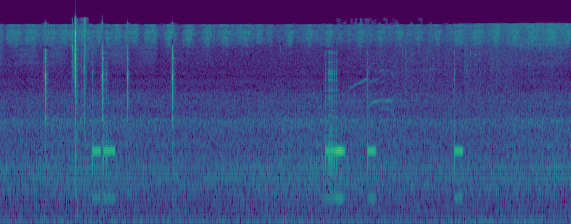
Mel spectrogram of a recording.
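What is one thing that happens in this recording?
A handheld device gives short electronic beeps.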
